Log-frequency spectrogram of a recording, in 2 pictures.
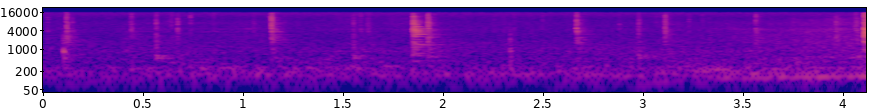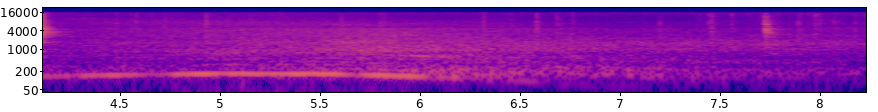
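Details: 1998 Ford Escort SOHC idling after new PCV routing to cure a crankcase squeal from a suspected PCV leak: quiet idle, light even tick about three per second, brief rise in engine note, no squeal; running normally.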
